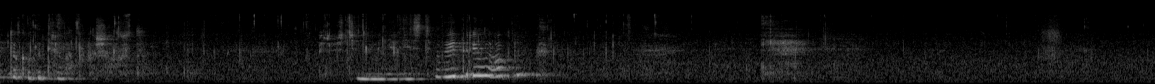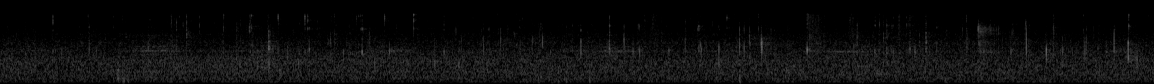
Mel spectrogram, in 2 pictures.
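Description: A raccoon laps and chews food.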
